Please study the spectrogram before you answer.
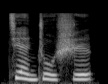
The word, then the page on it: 建筑师: jiàn zhù shī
